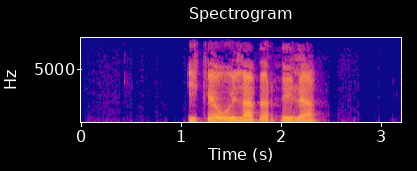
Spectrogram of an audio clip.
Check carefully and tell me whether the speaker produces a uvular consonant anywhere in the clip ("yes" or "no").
no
